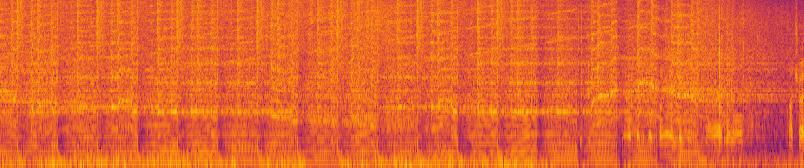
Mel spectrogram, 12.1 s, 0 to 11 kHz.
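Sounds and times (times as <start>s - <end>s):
electronic dance music: 0.0s - 11.2s.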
